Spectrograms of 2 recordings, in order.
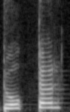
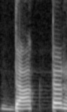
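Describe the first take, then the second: First: The first vowel is a long 'o' sound. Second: The first vowel is a long 'aa' sound. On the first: "फिर हमने ओ लगा के देखा" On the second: "हमने इसको ऐसे लिखा हिंदी में, तो इसका उच्चारण क्या हो गया"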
